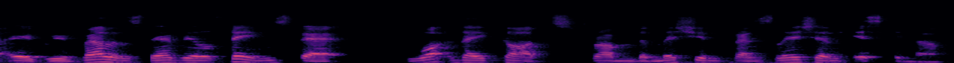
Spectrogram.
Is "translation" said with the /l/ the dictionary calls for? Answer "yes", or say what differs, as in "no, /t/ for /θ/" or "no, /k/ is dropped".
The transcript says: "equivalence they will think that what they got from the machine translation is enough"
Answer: yes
